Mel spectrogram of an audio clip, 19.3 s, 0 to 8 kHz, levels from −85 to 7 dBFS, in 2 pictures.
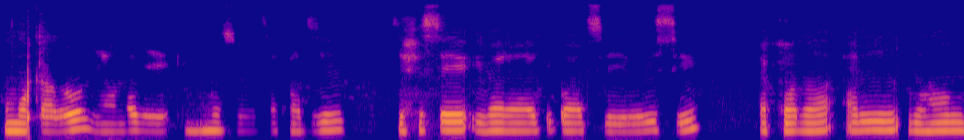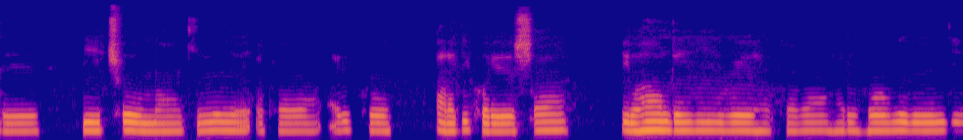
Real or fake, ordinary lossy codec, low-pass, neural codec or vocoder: fake; MP3, 48 kbps; 7.2 kHz; codec, 16 kHz, 4 kbps, X-Codec, HuBERT features, trained on balanced general audio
